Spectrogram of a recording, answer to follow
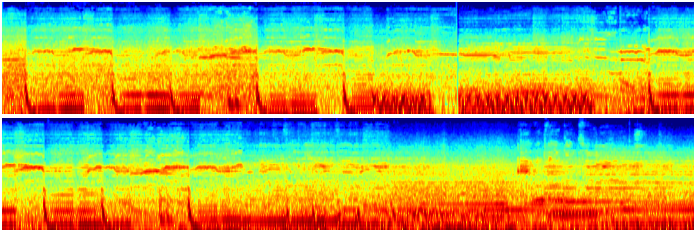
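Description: Background music with a heavy, pulsing bass and a melody line over it.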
